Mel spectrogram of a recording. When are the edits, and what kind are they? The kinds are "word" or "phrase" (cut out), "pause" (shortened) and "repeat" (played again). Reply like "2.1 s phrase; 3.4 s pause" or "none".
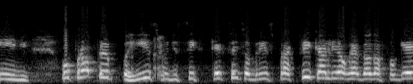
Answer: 2.0 s word; 2.4 s word; 2.9 s word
